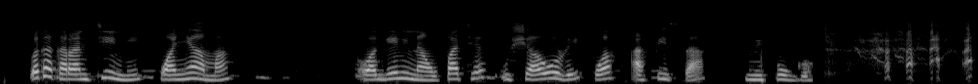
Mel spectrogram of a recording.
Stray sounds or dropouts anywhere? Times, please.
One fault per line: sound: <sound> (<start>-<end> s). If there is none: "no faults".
sound: laugh (8.2-9.8 s)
